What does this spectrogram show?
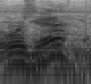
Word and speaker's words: orzo: little container you get like salt Bab or oro oro I keep saying it wrong this is the first time I've ever cooking with orzo it's all dirt but we're doing like 70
